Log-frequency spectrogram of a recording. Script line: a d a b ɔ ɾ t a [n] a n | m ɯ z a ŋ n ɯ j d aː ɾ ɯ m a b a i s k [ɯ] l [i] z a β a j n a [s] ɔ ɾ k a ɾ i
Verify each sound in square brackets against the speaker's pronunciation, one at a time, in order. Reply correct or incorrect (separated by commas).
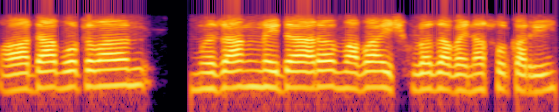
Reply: incorrect, incorrect, incorrect, correct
